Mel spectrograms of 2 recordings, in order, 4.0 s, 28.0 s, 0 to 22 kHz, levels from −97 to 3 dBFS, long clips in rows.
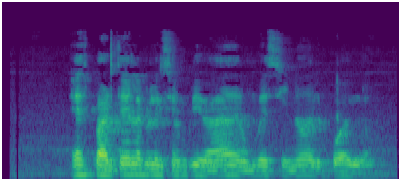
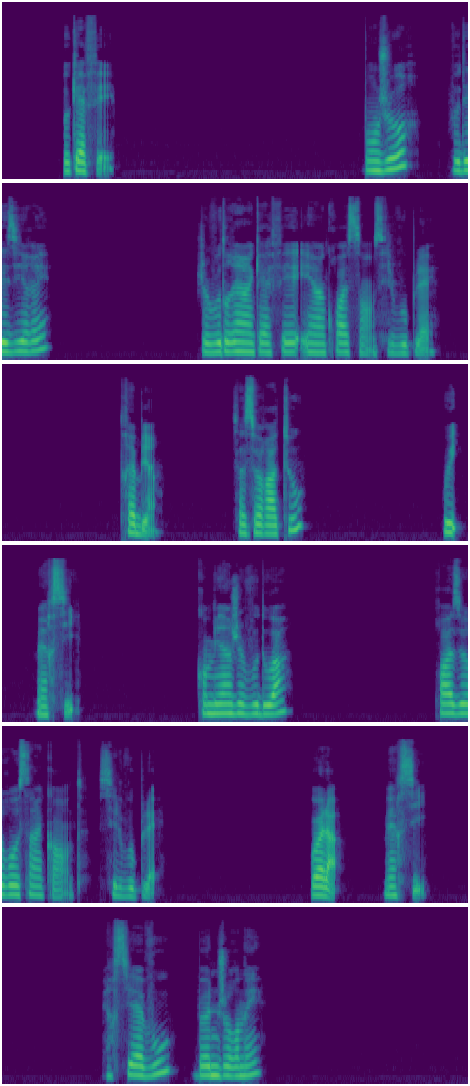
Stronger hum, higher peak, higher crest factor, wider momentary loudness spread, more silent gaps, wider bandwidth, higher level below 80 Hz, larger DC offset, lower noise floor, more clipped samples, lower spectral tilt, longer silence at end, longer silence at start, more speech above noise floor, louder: neither; first, -6 dBFS vs -10 dBFS; about the same, 20 dB vs 24 dB; second, 9 LU vs 13 LU; neither; second, 11 kHz vs 15.5 kHz; first, -64 dBFS vs -82 dBFS; neither; second, -57 dBFS vs under -90 dBFS; neither; first, -6.5 dB/octave vs -4.5 dB/octave; second, 0.25 s vs 2.1 s; about the same, 0.7 s vs 0.6 s; second, 31 dB vs over 61 dB; first, -26 LUFS vs -30 LUFS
